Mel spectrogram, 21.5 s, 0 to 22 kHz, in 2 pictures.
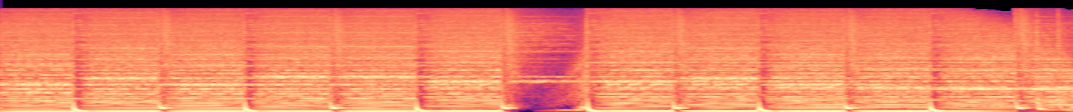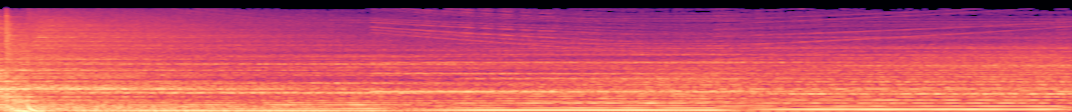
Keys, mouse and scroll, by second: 0.5 middle click, 0.9 Tab, 1.7 l, 2.2 Delete, 2.8 middle click, 3.5 Tab, 3.6 middle click, 5.4 click, 6.0 click, 6.4 click, 7.0 click, 7.3 click, 8.4 click, 9.3 click, 9.6 space, 10.6 space, 10.8 click, 11.4 click, 11.7-12.9 scroll down 12, 13.3 click, 13.5-14.0 scroll down 2, 14.0 click, 15.2 click, 15.3 click, 15.5-16.7 scroll up 13, 16.7 click, 17.1 click, 17.4 space, 19.5 space, 19.7 middle click, 20.2 click, 20.7 middle click, 20.9 scroll up 4, 21.3 middle click.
